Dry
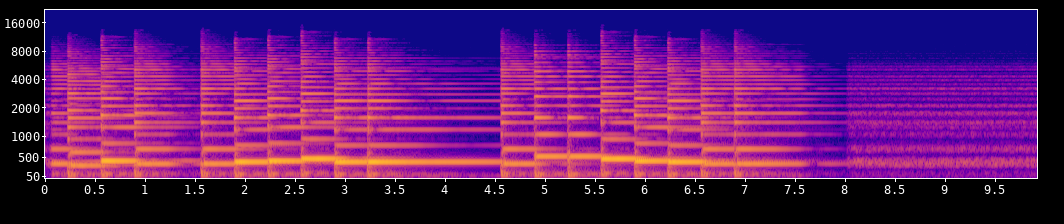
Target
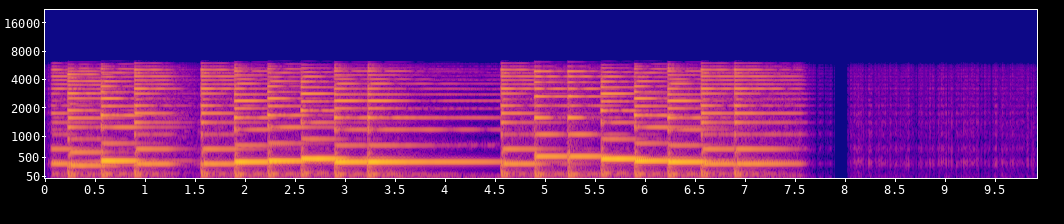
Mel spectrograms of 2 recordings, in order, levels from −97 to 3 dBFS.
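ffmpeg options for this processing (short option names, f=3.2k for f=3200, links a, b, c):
-af "aemphasis=mode=production:type=75fm,aresample=11025,aeval=exprs='sgn(val(0))*max(abs(val(0))-0.00841,0)':c=same,aresample=44100,volume=3dB"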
